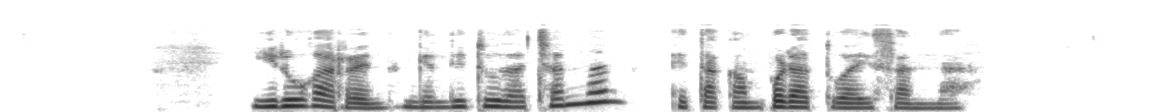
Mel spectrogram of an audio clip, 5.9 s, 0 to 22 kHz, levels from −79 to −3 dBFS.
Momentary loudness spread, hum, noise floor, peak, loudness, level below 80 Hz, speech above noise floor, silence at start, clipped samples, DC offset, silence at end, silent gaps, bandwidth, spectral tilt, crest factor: 10 LU; none; -85 dBFS; -6 dBFS; -25 LUFS; -68 dBFS; 60 dB; 1.25 s; under 0.1%; under 0.1%; 1 s; none; 9 kHz; -5.5 dB/octave; 20 dB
